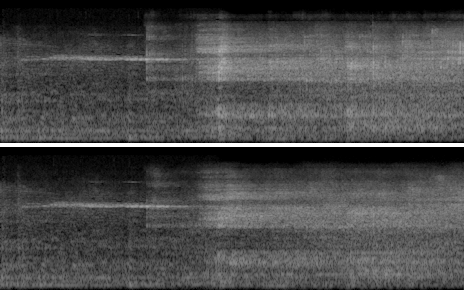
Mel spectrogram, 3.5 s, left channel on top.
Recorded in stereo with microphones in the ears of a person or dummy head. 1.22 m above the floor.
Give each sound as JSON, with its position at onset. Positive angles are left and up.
{"t": 1.1, "sound": "a hiss", "side_deg": 35, "distance_m": 4.5}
